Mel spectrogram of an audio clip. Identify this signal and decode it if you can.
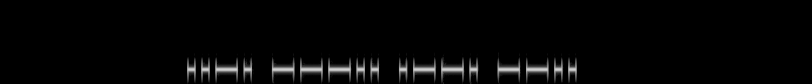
Morse code, heard as a keyed tone, about 17 wpm, 700 Hz. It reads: F8PZ
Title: DXCC-100 Call Signs - 4 Characters - 17wpm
